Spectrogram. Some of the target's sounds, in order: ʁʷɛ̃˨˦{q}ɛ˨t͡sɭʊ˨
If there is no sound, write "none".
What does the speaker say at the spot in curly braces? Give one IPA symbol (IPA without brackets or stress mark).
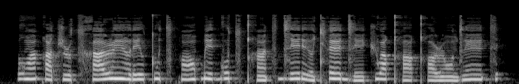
q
